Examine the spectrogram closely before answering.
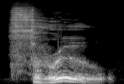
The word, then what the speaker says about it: through: This word is through. Through. So what does O-U-G-H sound like? It sounds like ooh.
